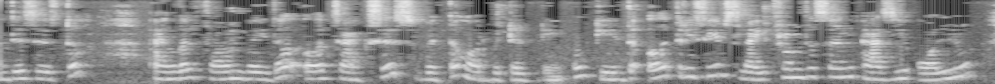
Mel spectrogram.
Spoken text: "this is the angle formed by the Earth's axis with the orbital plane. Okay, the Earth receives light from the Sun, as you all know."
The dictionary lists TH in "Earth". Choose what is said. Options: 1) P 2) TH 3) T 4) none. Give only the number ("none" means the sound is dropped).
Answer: 3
